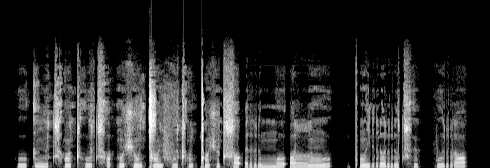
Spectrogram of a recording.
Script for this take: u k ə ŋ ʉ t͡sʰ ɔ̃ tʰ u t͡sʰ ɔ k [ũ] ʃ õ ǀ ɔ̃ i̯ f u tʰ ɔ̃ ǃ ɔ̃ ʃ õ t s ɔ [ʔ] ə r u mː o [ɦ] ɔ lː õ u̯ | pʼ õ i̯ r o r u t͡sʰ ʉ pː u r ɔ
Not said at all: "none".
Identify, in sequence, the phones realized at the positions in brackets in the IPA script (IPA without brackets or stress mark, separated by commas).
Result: õ, ʔ, ʔ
